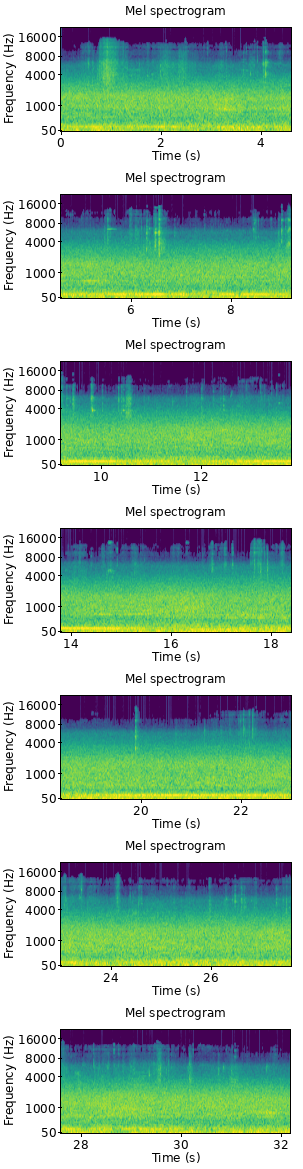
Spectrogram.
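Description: Steady outdoor background noise with a low hum that fades in and out over several seconds at a time, and a few faint clicks scattered through it.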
